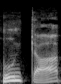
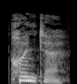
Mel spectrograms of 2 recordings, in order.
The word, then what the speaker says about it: junta: two weeks ago okay so i've got two pronunciations for junta which has always been used in the united states says junta because it's a kind of a south american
